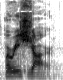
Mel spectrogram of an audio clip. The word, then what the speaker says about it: Maurice Jarre: Maurice Jarre.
